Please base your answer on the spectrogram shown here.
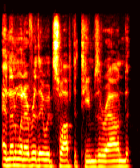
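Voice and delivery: ordinary delivery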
